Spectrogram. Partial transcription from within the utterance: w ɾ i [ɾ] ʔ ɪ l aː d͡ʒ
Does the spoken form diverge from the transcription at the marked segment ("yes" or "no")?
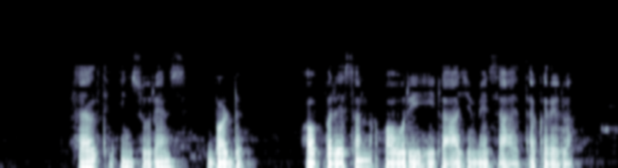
yes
